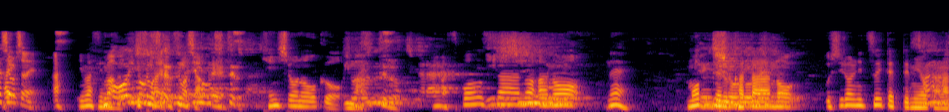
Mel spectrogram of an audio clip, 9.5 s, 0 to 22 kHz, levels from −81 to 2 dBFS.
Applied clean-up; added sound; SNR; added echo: classical method log-MMSE.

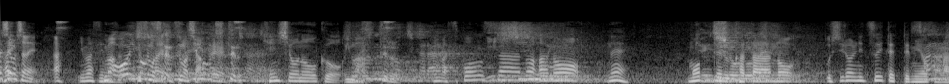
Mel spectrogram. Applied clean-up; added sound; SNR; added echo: none; Tambourine; 19 dB; none.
